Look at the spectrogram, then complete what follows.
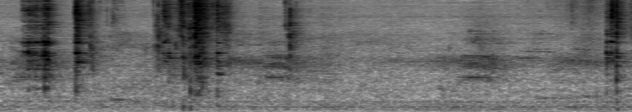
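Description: Metal serving spoon clinking and scraping against a stainless steel bowl as rice is scooped: a cluster of sharp clinks and scrapes in the first two seconds, then another pair near the end.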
